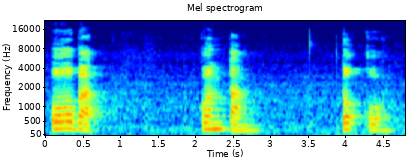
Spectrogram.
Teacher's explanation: Fonem O adalah vokal sedang belakang bulat.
